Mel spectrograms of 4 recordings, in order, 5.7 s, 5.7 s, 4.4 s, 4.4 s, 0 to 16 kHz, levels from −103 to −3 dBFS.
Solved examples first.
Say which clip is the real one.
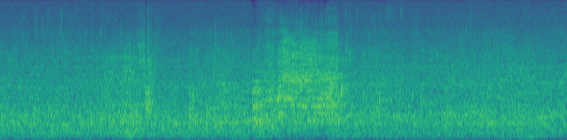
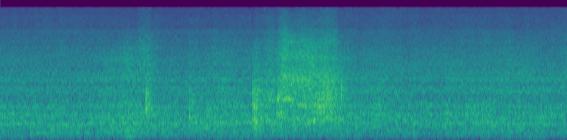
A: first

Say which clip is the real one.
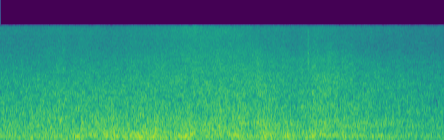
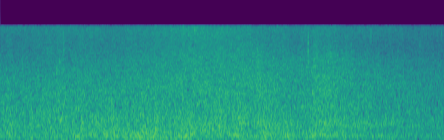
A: second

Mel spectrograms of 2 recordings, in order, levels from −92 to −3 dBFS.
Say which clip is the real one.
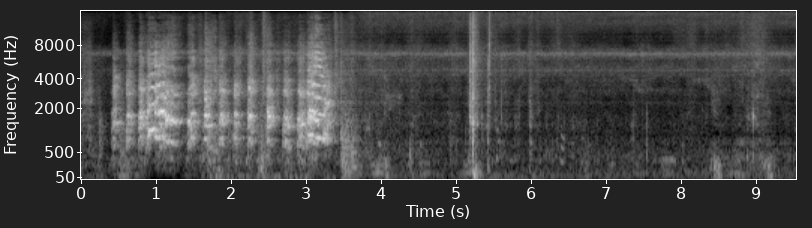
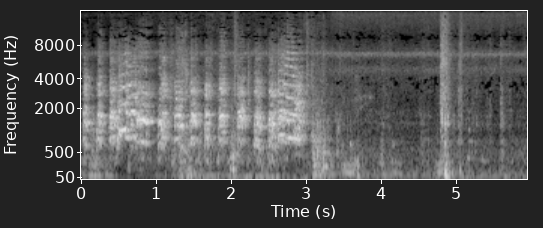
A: second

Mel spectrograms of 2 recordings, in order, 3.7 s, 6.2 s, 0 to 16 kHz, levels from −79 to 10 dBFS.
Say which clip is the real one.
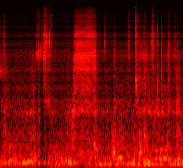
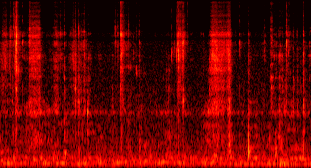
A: second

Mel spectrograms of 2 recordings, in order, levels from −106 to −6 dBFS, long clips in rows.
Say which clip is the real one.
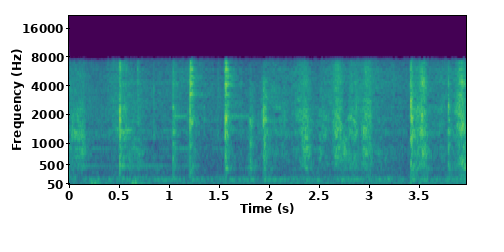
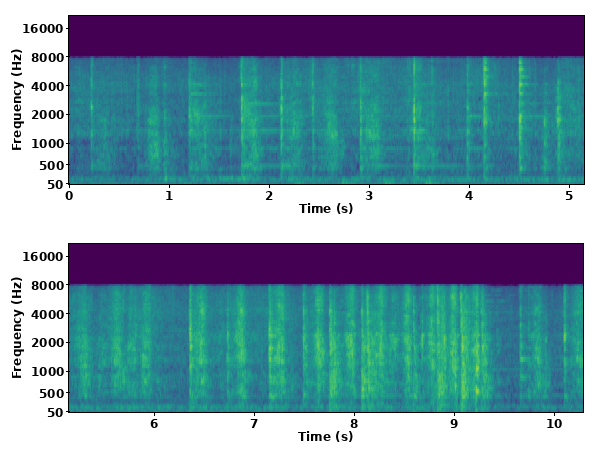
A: second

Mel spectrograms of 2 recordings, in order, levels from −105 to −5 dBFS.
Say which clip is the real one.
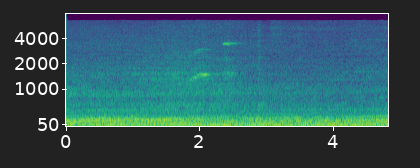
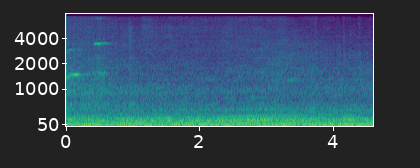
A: first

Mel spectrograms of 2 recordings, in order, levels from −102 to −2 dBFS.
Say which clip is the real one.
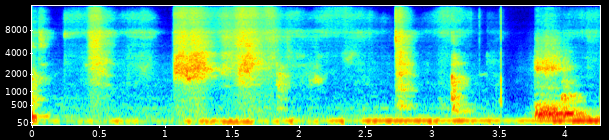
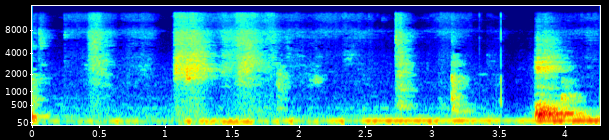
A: second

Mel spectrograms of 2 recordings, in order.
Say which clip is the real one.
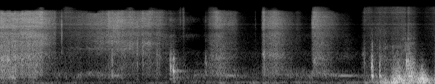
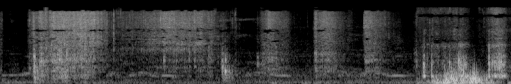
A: second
